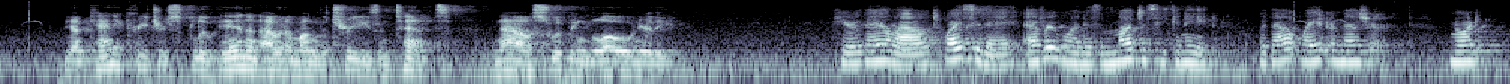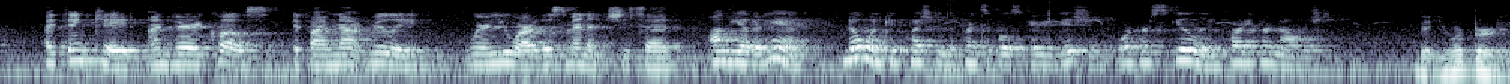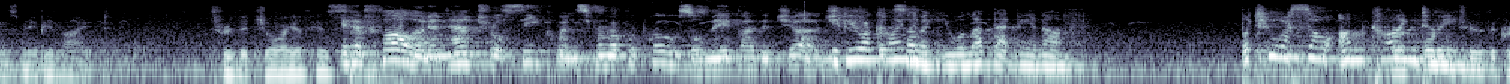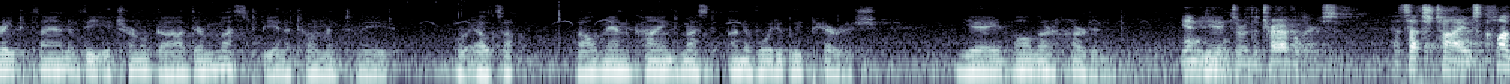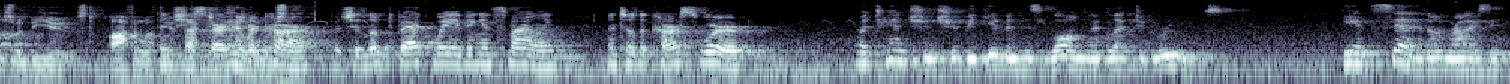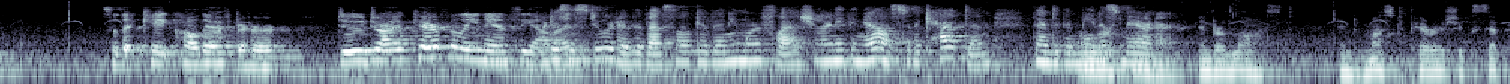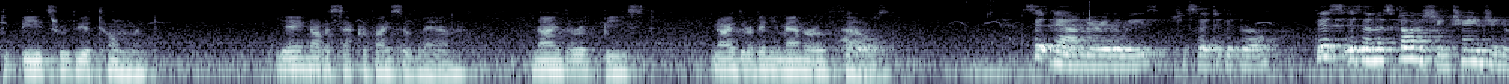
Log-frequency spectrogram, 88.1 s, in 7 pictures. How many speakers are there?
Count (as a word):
seven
